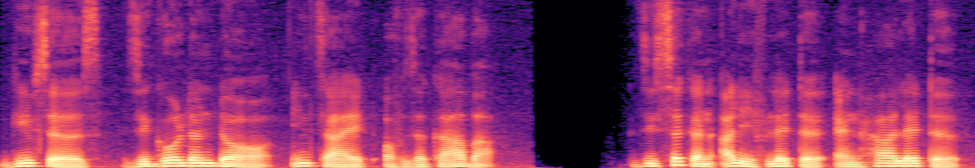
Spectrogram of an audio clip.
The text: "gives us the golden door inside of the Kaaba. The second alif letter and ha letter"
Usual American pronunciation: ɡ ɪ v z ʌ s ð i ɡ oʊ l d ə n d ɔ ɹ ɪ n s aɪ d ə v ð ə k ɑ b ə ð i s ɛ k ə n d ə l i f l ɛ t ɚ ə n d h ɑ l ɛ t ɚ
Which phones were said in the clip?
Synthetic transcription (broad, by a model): ɡ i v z ʌ s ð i ɡ oʊ l d ə n d ɔ ɪ n s aɪ d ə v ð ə k ɑ b ə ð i s ɛ k ə n d ə l i f l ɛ t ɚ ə n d h ɑ l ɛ t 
